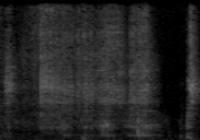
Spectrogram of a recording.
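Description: Quiet room with faint rustling and a few soft clicks: handling noise as the player shifts the harp and herself closer.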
